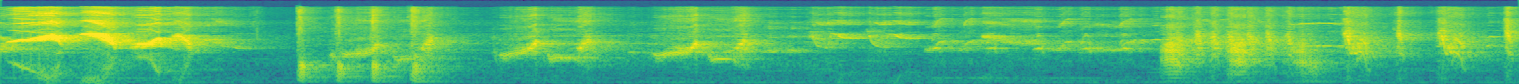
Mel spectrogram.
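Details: Hwamei from northern Vietnam, trained in captivity in the hót thả song style: a loud opening whistled flourish, then softer, scattered chirps and short twittering notes after a brief pause.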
